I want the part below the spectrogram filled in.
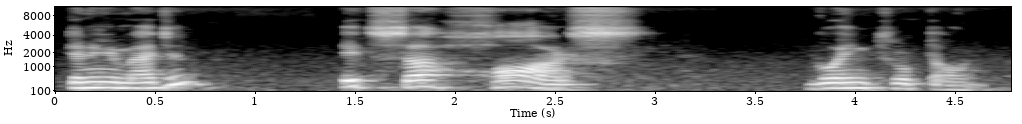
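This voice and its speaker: A man teaching an online German class on a video call, drawing out words slowly as he quizzes students on stress, and switching between German and English. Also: fairly high pitch, low-quality recording.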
